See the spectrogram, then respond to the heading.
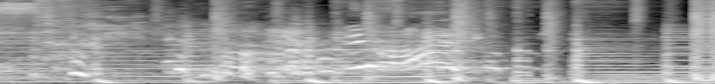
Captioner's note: laughing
